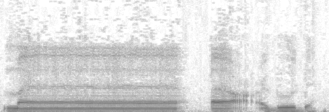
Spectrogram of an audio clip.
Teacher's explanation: Maka dihukumi mad jaiz munfasil dan dibaca 2 harkat atau bisa dibaca 5 harkat.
